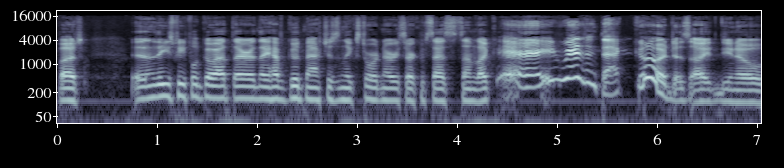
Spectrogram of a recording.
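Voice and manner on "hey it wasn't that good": nerdy voice, way up high, slow, sing-song, dragged out. Podcast host criticizing a wrestling match, nerd voice. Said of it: "put on my nerd voice".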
